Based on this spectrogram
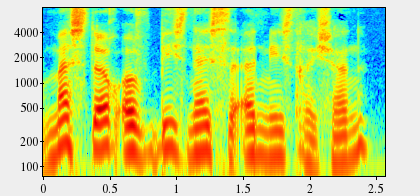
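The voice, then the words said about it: French-accented English words. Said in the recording (French): “pardonnez-moi mon accent”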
